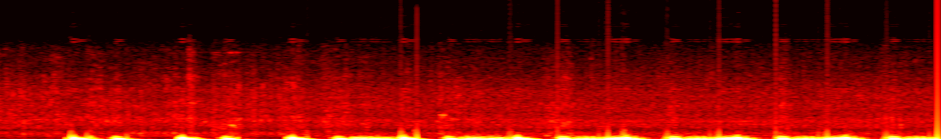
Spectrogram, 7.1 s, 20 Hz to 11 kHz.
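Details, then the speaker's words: Mitral stenosis teaching example: a loud first sound and a low rumbling mid-diastolic murmur, about 72 beats a minute, with presystolic accentuation building before each beat and an added opening snap. "loud first sound is followed by a mid-diastolic murmur. The murmur will be introduced after the first few cycles. Now, a pre-systolic accentuation is added, followed by an addition of an opening snap."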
